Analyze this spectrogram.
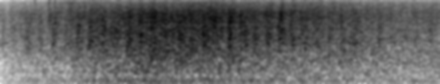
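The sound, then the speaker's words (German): A combine harvester threshing in a field in Bremke near Bodenwerder, a steady, loud mechanical roar with dense rattling and crackling texture and a low engine hum underneath, continuous throughout with no voices. “bei Regen oder wenn es noch sehr feucht ist, funktionieren die Mähdrescher nicht richtig”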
